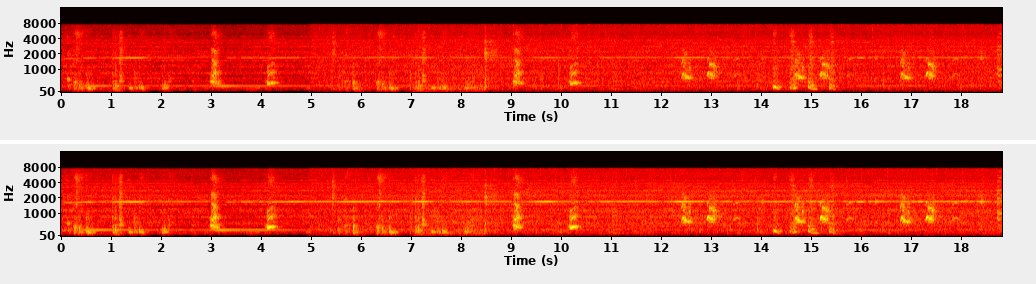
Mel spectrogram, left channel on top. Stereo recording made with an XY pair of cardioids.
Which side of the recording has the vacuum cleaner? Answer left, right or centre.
right.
